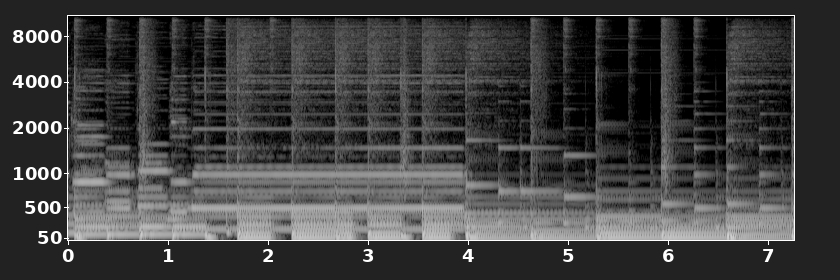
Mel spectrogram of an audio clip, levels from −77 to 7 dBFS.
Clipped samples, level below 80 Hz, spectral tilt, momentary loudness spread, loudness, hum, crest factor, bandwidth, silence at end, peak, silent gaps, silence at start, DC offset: under 0.1%; -20 dBFS; -6.5 dB/octave; 5 LU; -18 LUFS; none; 14 dB; 11 kHz; 0 s; -4 dBFS; none; 0 s; 0.1%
